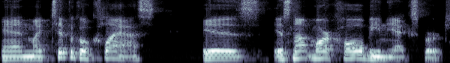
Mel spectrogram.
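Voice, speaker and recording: A man in a normal speaking voice with ordinary pitch variation. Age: 60s. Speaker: former inmate and adult education instructor. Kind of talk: Q&A after a talk.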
